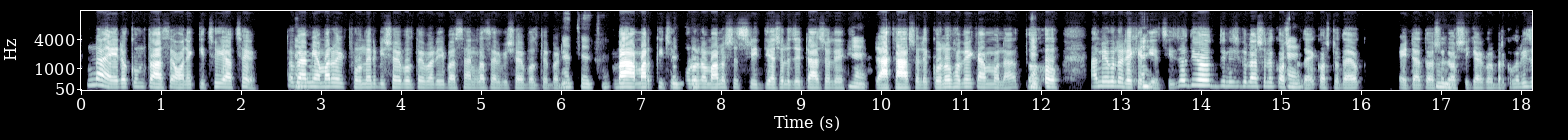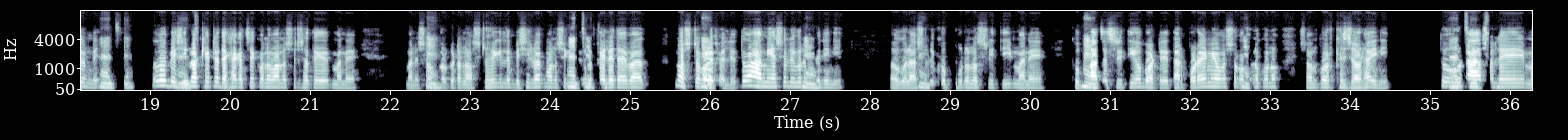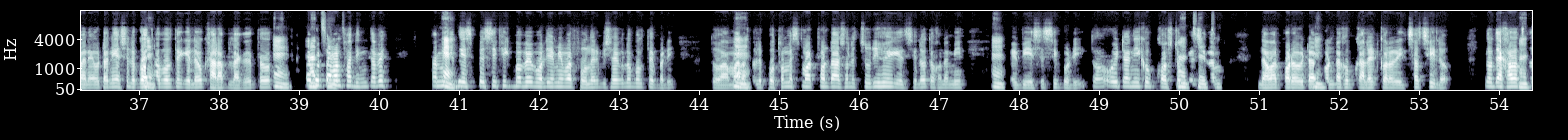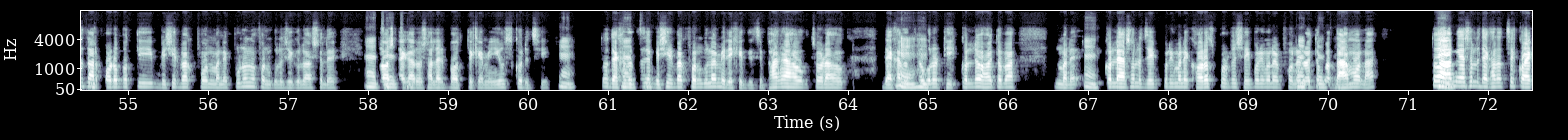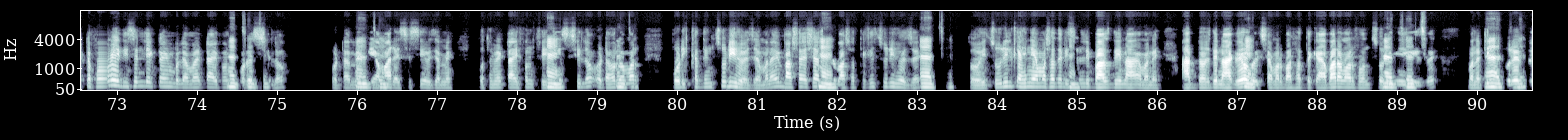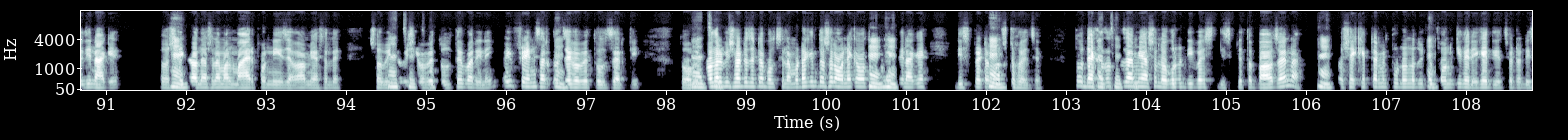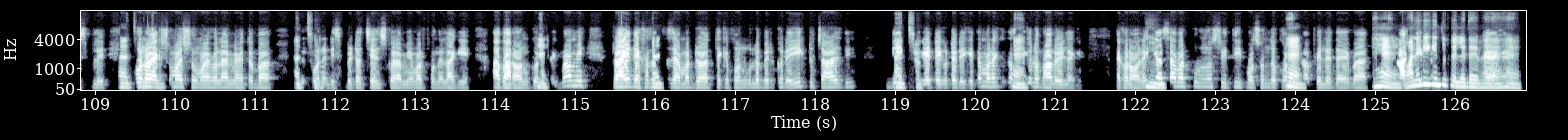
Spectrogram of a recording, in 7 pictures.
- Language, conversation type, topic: Bengali, unstructured, তুমি কি এখনো কোনো পুরোনো জিনিস সংরক্ষণ করে রেখেছ?
- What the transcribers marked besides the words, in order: other background noise; laughing while speaking: "তো"; "বেশিরভাগ" said as "বেশিরবাগ"; "ভাবে" said as "বাবে"; "বেশিরভাগ" said as "বেশিরবাগ"; distorted speech; static; "আচ্ছা" said as "আচ্চা"; unintelligible speech; unintelligible speech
